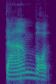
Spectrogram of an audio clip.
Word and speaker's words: timbre: Et IM, c'est 1. Donc, un T avec 1, ça fait tin. Le BR, on l'a vu aussi, c'est bre. Et le E, il se prononce timbre.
